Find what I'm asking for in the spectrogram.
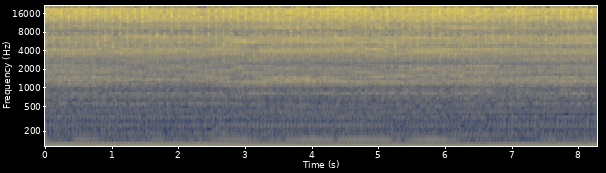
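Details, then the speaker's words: Fiat Punto after swapping 1.2 8V for Fiat FIRE 1.4 8V engine, first start, alternator belt came off: rough heavy idle with regular scraping rub three or four times a second; something seems to be rubbing between engine and gearbox, suspected, unconfirmed. "Muuten toimii hyvin, mutta kuuluu tuommoinen ihme hinkkausta ääni ja se kuuluu n"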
